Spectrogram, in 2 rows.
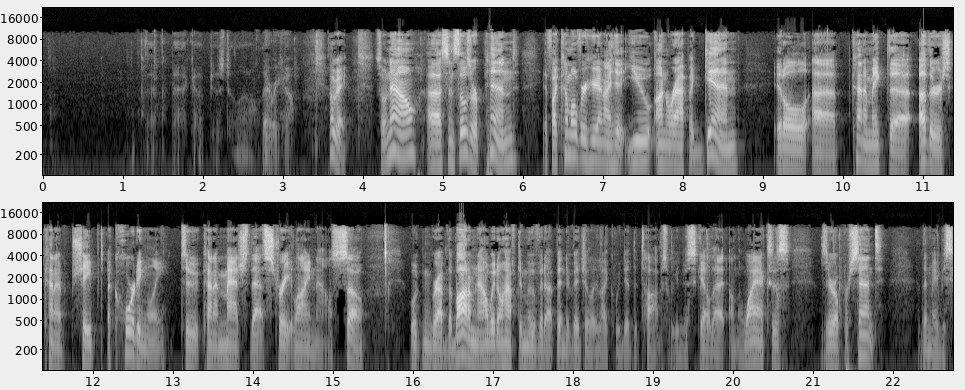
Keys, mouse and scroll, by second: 1.1 g, 2.7 click, 3.0 a, 4.0-4.3 scroll down 3, 4.3 shift+middle click, 7.0 u, 11.3 shift+middle click, 11.7 scroll up 3, 12.1 shift+middle click, 15.1 alt+right click, 19.1 s, 22.4 s.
